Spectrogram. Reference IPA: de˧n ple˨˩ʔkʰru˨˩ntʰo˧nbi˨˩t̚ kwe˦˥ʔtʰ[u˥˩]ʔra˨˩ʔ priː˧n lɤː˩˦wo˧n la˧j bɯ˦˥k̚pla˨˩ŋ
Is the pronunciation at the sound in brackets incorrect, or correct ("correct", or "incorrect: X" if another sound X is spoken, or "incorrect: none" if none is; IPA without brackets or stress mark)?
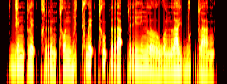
correct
